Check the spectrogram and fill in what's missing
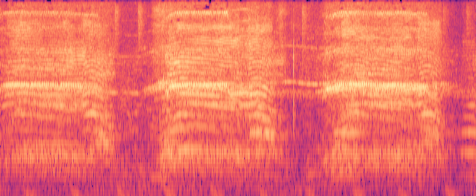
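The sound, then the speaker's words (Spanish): A loud crowd of neighbourhood residents protesting to demand security in their neighbourhood shouts in unison, their massed voices rising in three sustained, chant-like swells with brief dips between them, with rhythmic thumps underneath. “Ayer se manifestaron para exigir seguridad en el barrio.”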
